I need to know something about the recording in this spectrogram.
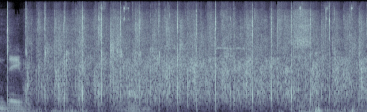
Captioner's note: applause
